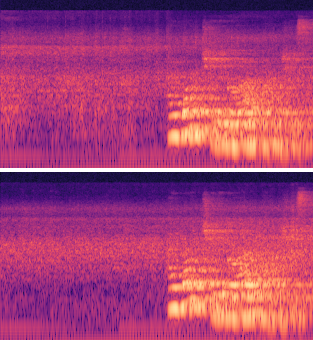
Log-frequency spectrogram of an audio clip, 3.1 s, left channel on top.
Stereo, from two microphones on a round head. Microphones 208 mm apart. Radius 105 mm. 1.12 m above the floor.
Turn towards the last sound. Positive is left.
turn(degrees=-5)  # may be behind; listen again after turning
